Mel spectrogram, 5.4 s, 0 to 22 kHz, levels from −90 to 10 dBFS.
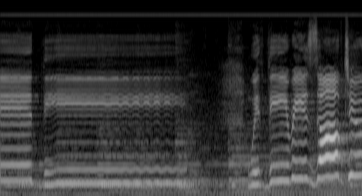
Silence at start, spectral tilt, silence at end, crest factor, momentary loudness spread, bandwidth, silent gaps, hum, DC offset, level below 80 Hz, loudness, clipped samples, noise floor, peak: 0 s; -3.5 dB/octave; 0 s; 20 dB; 21 LU; 16 kHz; none; none; under 0.1%; -58 dBFS; -27 LUFS; under 0.1%; -50 dBFS; -8 dBFS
